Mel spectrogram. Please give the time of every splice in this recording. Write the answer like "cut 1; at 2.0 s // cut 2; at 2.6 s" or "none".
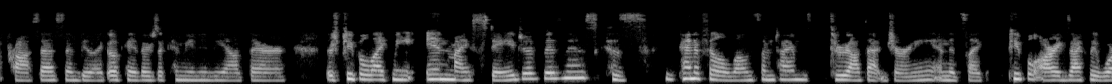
cut 1; at 6.0 s // cut 2; at 8.1 s // cut 3; at 9.9 s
